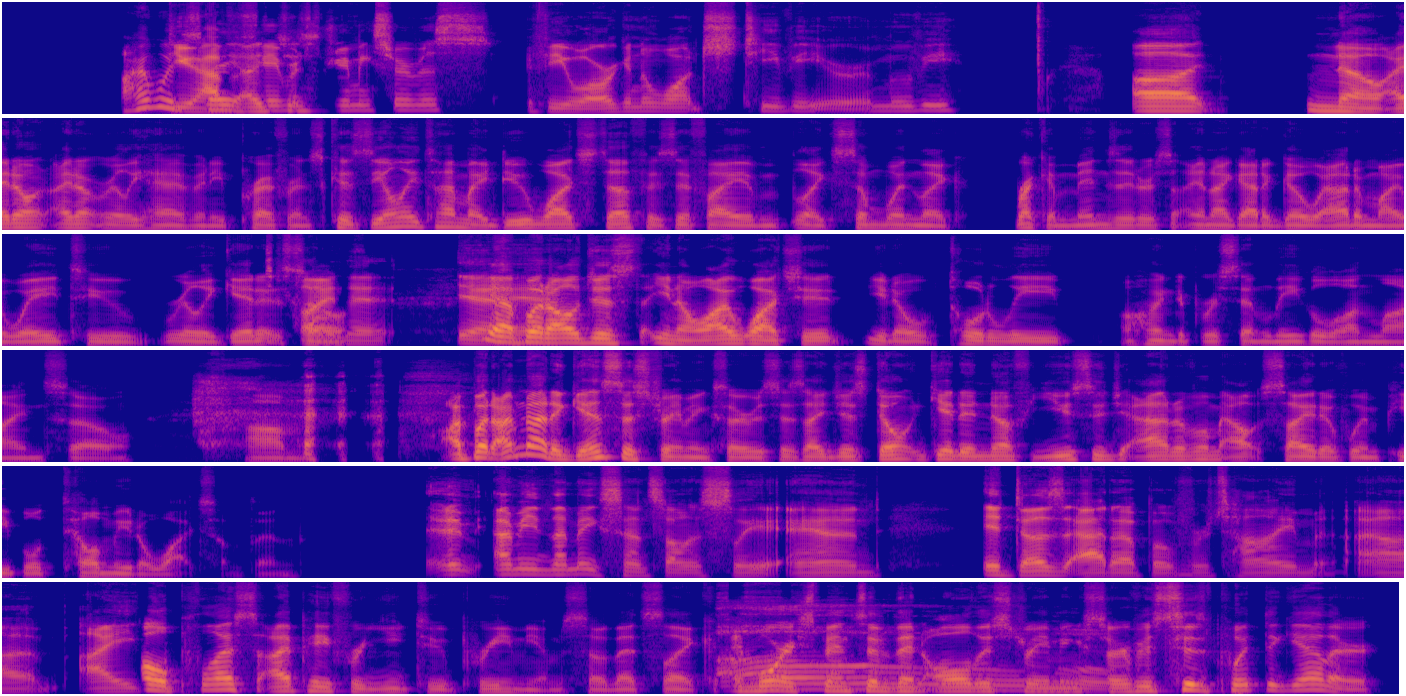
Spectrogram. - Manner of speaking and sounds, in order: laugh; tapping; drawn out: "Oh!"; laughing while speaking: "services"
- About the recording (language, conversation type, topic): English, unstructured, How do I balance watching a comfort favorite and trying something new?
